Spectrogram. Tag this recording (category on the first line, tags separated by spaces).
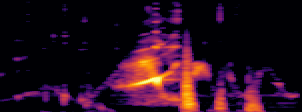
Sound effects > Objects / House appliances
industrial object drill sfx fieldrecording natural foundobject foley hit glass clunk oneshot perc mechanical fx metal bonk stab percussion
